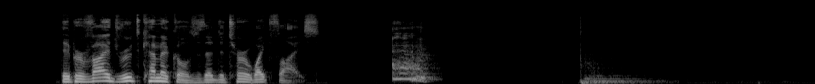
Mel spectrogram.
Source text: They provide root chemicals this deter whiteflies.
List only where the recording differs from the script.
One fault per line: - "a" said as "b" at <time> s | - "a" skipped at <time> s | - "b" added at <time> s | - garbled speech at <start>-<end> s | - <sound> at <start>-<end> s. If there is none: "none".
- "this" said as "that" at 2.0 s
- throat clearing at 3.9-4.4 s
- thud at 5.8-6.8 s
